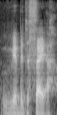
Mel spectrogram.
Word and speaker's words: Ribadesella: as I leave uh riida I think I've got the pronunciation right with the Double L that time I was doing it wrong yesterday H so as we're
